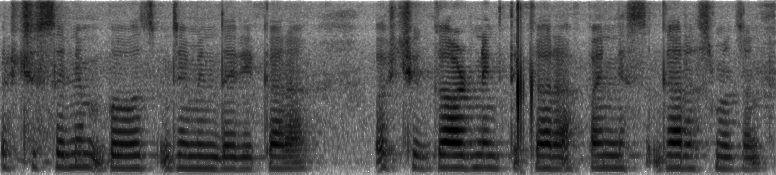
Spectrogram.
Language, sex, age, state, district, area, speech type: Kashmiri, female, 30-45, Jammu and Kashmir, Bandipora, rural, spontaneous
